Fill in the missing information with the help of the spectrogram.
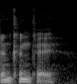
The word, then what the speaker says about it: Nkunku: There's way too many syllables for two. Yeah. Two halves of the same word. Six letters. – Nkunku. It should be, because you're pronouncing the first half of his name very differently to the second half of his name.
